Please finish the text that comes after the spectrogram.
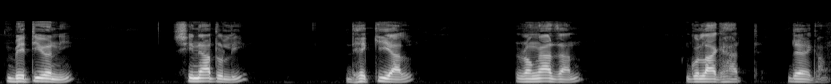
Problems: none marked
